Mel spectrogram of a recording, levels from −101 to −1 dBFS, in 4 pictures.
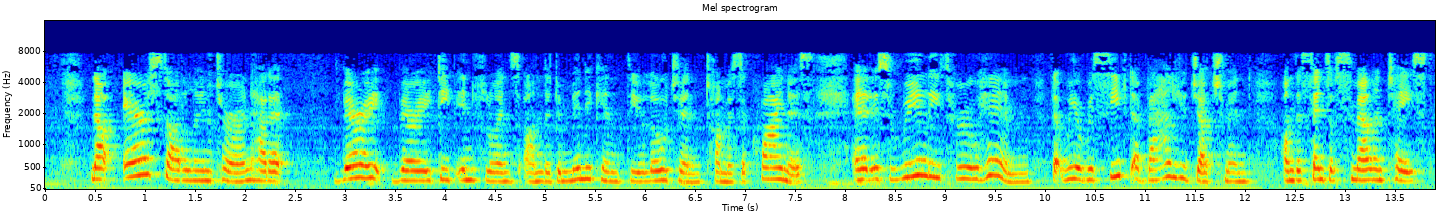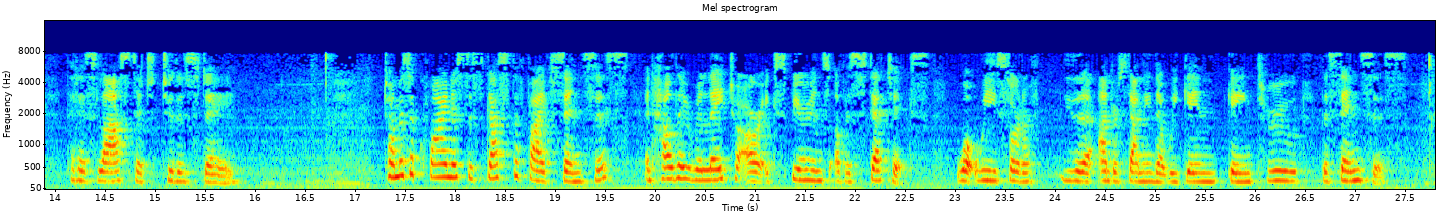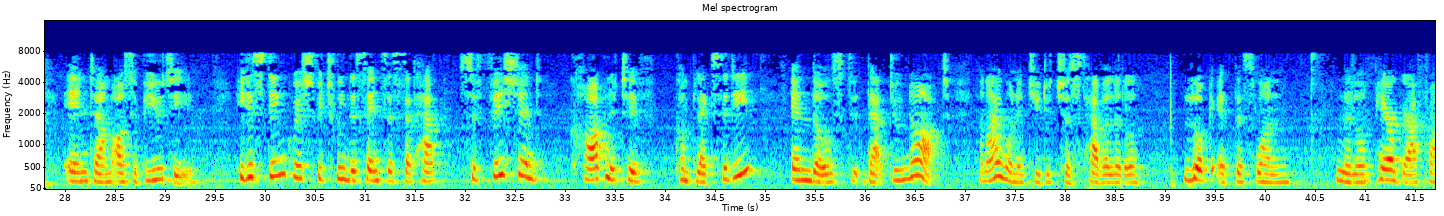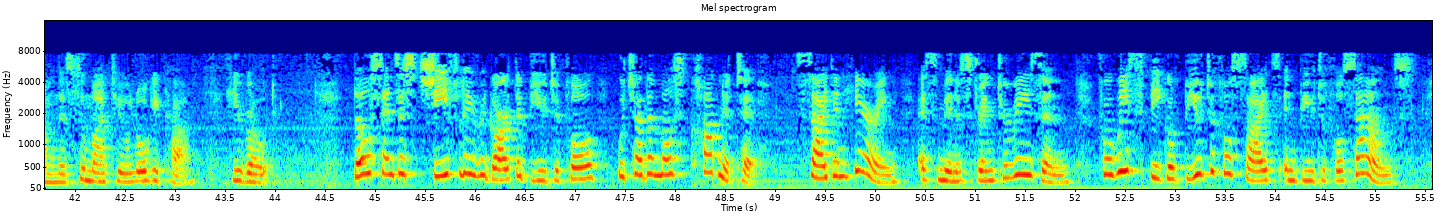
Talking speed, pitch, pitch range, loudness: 150 wpm, 215 Hz, 190-260 Hz, -21 LUFS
